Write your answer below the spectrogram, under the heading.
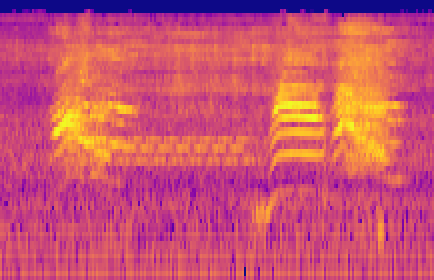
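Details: Sylvie, a domestic cat recorded indoors after her bath, gives two drawn-out, high, bending meows, the second rising then falling, separated by a quiet pause in a small room.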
